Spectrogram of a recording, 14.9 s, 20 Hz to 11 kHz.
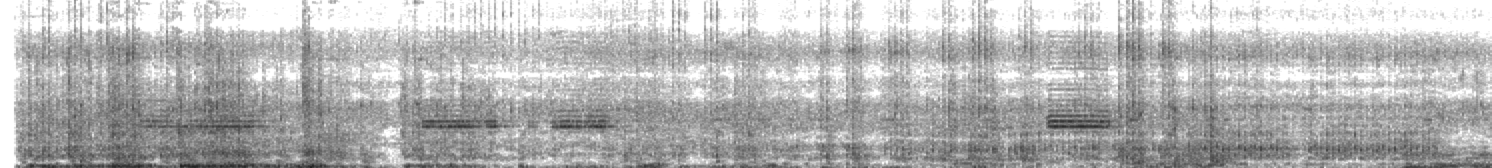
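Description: JCB 3DX backhoe loader's diesel engine running as the backhoe arm digs soil, its level swelling and easing as the arm works.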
